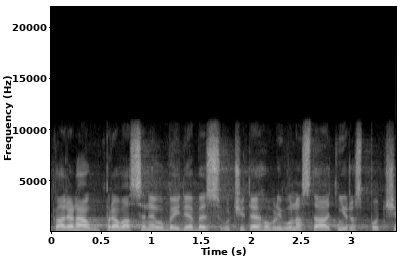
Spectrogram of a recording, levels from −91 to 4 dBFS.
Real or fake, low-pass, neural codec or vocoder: real; 10.8 kHz; none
